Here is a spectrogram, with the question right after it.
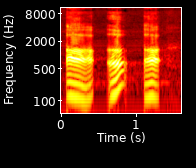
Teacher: और अ आ दोनों बोल लेते हैं, बोलने में उच्चारण स्थान नहीं बदलता पर प्रयत्न बदल जाता है, प्रयत्न बदल जाता है ना। अ संवृत है, आ विवृत हो गया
